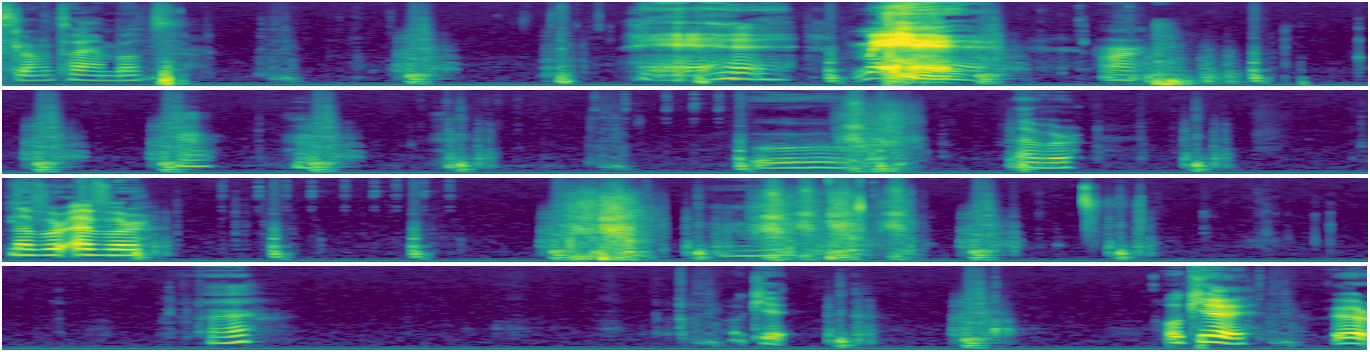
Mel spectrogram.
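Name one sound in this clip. Footsteps tap steadily on a wooden ladder.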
